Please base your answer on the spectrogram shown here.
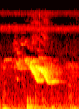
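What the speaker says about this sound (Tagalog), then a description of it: "May huni na ng ibon." A bird chirps by a river, one clear sweeping call rising and falling over a low outdoor rumble, close and fairly loud.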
